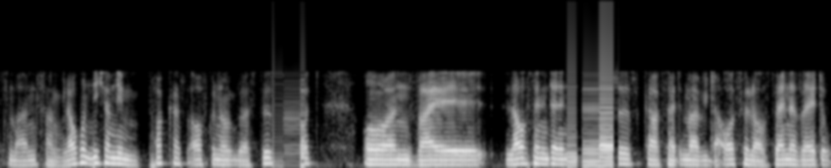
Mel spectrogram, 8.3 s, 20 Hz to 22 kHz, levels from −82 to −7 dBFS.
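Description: The speech passes through the iLBC codec throughout, in what sounds like its 30 ms frame mode at 13.33 kbps. Everything above 4 kHz is gone, and the clearly audible coding leaves the speech slightly rough and synthetic. Lost iLBC frames occur at 0.90 to 0.94 s, just before "ich haben den", and again at 7.10 to 7.15 s. Each gap of about 30 ms, which fits a single missing frame, is filled by the decoder repeating the last pitch cycle with added noise. The result is a brief held, buzzy vowel, and the sound recovers immediately because each frame decodes independently. Robotic sound from repeated short buffers appears from 2.73 to 3.05 s, between "aufgenommen übers" and "und weil", and from 5.67 to 6.18 s, just before "ist gab es halt". Audio was likely arriving too rarely, so playback kept looping a roughly 10.7 ms chunk while essentially all the real signal was skipped. This imposes a rigid, metallic 93.8 Hz buzz on the sound.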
